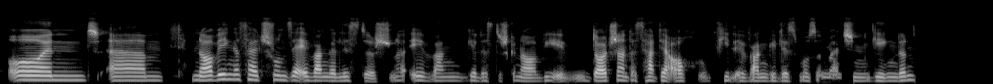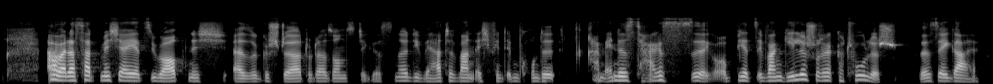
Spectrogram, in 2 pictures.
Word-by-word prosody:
Und, 200 Hz, -1 st, +4 dB
ähm, 185 Hz, 0 st, -1 dB, 0.3 s
Norwegen 210 Hz, +4 st, +3 dB
ist 230 Hz, -, -6 dB
halt 210 Hz, -2 st, +1 dB
schon 210 Hz, -2 st, -2 dB
sehr 195 Hz, -, +2 dB
evangelistisch 175 Hz, -4 st, -1 dB
ne -, -, -10 dB
evangelistisch, 175 Hz, -3 st, -6 dB
genau. 155 Hz, -4 st, -2 dB
Wie 180 Hz, +1 st, -5 dB, 0.2 s
Deutschland, 175 Hz, +2 st, +4 dB
das -, -, -11 dB
hat 180 Hz, 0 st, -1 dB
ja 175 Hz, -, +3 dB
auch 165 Hz, -1 st, -3 dB
viel 185 Hz, +3 st, -10 dB
Evangelismus 165 Hz, +1 st, -5 dB
in -, -, -11 dB
manchen 160 Hz, +1 st, -1 dB
Gegenden. 175 Hz, +4 st, -4 dB, 1.3 s
Aber 190 Hz, -, +10 dB
das 190 Hz, +2 st, +6 dB
hat 200 Hz, -1 st, +4 dB
mich 195 Hz, 0 st, +2 dB
ja 185 Hz, -, +4 dB
jetzt 170 Hz, -2 st, +3 dB
überhaupt 160 Hz, 0 st, +4 dB
nicht, 150 Hz, -2 st, -4 dB
also, 140 Hz, +1 st, -1 dB
gestört 140 Hz, 0 st, +1 dB
oder 145 Hz, 0 st, -4 dB
Sonstiges. 145 Hz, +3 st, -9 dB
Ne, 175 Hz, 0 st, -3 dB
die 160 Hz, -2 st, -8 dB
Werte 155 Hz, +2 st, -4 dB
waren 155 Hz, -1 st, +1 dB
ich -, -, -5 dB
finde 150 Hz, -1 st, -9 dB
im 155 Hz, -, -12 dB
Grunde 155 Hz, +1 st, -4 dB, 0.4 s
am -, -, -6 dB
Ende 190 Hz, -1 st, +1 dB
des 185 Hz, -, -1 dB
Tages, 190 Hz, -3 st, -4 dB
äh, 175 Hz, -, 0 dB
ob 155 Hz, -, -8 dB
jetzt 180 Hz, -2 st, -1 dB
evangelisch 185 Hz, +6 st, +2 dB
oder 185 Hz, -1 st, 0 dB
katholisch, 215 Hz, -, 0 dB, 0.2 s
das -, -, -1 dB
ist 160 Hz, -, -10 dB
ja 165 Hz, -, +4 dB
egal. 150 Hz, -4 st, +1 dB
175 Hz, 170 wpm, -24 LUFS, 155-190 Hz, 1.3 s, Aber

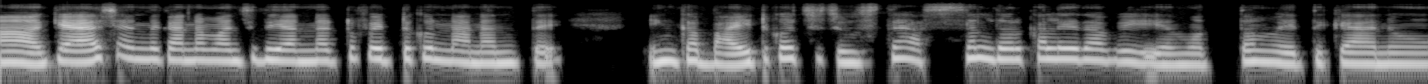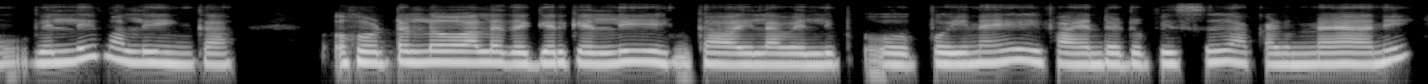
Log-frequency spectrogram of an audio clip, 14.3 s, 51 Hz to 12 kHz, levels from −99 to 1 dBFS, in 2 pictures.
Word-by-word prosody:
ఆ! 215 Hz, -, +5 dB, 0.3 s
క్యాష్ 230 Hz, +6 st, +7 dB
ఎందుకన్నా 250 Hz, -1 st, 0 dB
మంచిది 235 Hz, +1 st, +1 dB
అన్నట్టు 230 Hz, +3 st, -1 dB
పెట్టుకున్నానంతే. 225 Hz, -5 st, 0 dB, 0.5 s
ఇంకా 235 Hz, +1 st, +3 dB
బయటకొచ్చి 255 Hz, +8 st, 0 dB
చూస్తే 215 Hz, +5 st, -2 dB
అస్సలు 280 Hz, +5 st, -2 dB
దొరకలేదు 260 Hz, 0 st, +2 dB
అవి 225 Hz, -2 st, -2 dB, 0.3 s
మొత్తం 225 Hz, +6 st, -3 dB
వెతికాను, 195 Hz, 0 st, -1 dB, 0.3 s
వెళ్ళి 220 Hz, +5 st, +1 dB
మళ్ళీ 215 Hz, -3 st, +1 dB
ఇంక 190 Hz, 0 st, -5 dB, 0.7 s
హోటల్లో 215 Hz, +1 st, +2 dB
వాళ్ళ 215 Hz, 0 st, +2 dB
దగ్గరికేళ్లి 205 Hz, +1 st, +1 dB, 0.2 s
ఇంకా 200 Hz, -, -3 dB, 0.2 s
ఇలా 190 Hz, 0 st, 0 dB
వెళ్ళి 185 Hz, +1 st, 0 dB, 0.2 s
పో 190 Hz, -, -3 dB, 0.2 s
పోయినాయి 205 Hz, +4 st, +2 dB, 0.2 s
500 190 Hz, -1 st, 0 dB
రూపీసు 200 Hz, +3 st, -3 dB, 0.2 s
అక్కడ 190 Hz, -2 st, -5 dB
ఉన్నాయా 195 Hz, +1 st, +1 dB
అని 225 Hz, +6 st, +1 dB
215 Hz, 125 wpm, -24 LUFS, 195-240 Hz, 0.7 s, క్యాష్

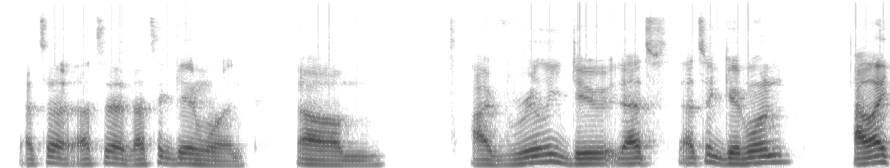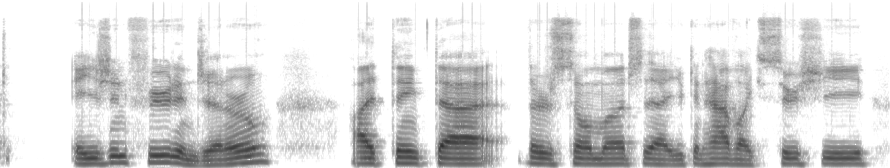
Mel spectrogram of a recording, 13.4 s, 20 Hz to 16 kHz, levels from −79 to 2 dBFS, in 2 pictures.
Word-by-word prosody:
That's -, -, -11 dB
a -, -, -2 dB
that's 110 Hz, +2 st, -7 dB
a 120 Hz, -4 st, -1 dB
that's 105 Hz, +1 st, -6 dB
a 140 Hz, -, -5 dB
good 115 Hz, -1 st, -2 dB
one. 90 Hz, -4 st, -5 dB, 0.4 s
Um, 95 Hz, -2 st, -2 dB, 0.7 s
I 105 Hz, -, -3 dB
really 125 Hz, +11 st, -2 dB
do 120 Hz, 0 st, -1 dB
that's 120 Hz, +1 st, -2 dB
that's 125 Hz, +6 st, -7 dB
a 155 Hz, -, -2 dB
good 120 Hz, -1 st, +1 dB
one, 150 Hz, +4 st, 0 dB, 0.5 s
I -, -, +5 dB
like -, -, +5 dB, 0.5 s
Asian 120 Hz, +5 st, +2 dB
food 150 Hz, 0 st, +2 dB
in 110 Hz, -7 st, +3 dB
general. 120 Hz, -, +2 dB, 0.6 s
I 125 Hz, -1 st, +4 dB
think 130 Hz, -1 st, +2 dB
that 115 Hz, -2 st, +5 dB
there's 120 Hz, -3 st, +1 dB
so 120 Hz, -2 st, +2 dB
much 115 Hz, 0 st, 0 dB
that 110 Hz, -4 st, +1 dB
you 105 Hz, -, -4 dB
can 115 Hz, +1 st, -5 dB
have, 115 Hz, -1 st, +1 dB
like, 100 Hz, -3 st, -1 dB
sushi, 120 Hz, +1 st, -2 dB
115 Hz, 155 wpm, -24 LUFS, 110-125 Hz, 0.7 s, I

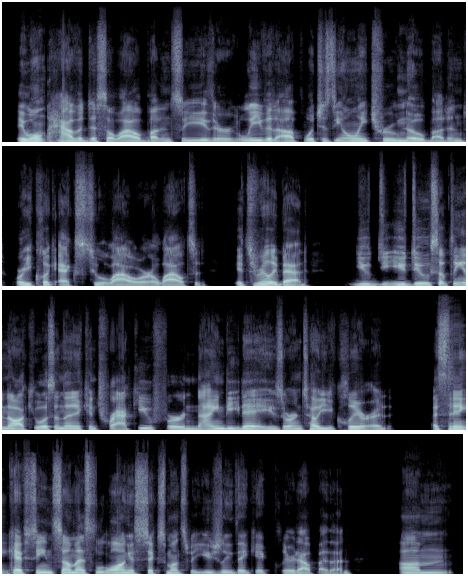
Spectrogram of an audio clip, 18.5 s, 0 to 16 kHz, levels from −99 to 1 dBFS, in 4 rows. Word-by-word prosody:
it 130 Hz, -, +4 dB
won't 130 Hz, +1 st, +4 dB
have 115 Hz, -1 st, +2 dB
a 110 Hz, -, +1 dB
disallow 100 Hz, -1 st, +1 dB
button, 90 Hz, -1 st, -3 dB
so 95 Hz, -, -7 dB
you 100 Hz, +2 st, -2 dB
either 100 Hz, -3 st, -3 dB
leave 120 Hz, +6 st, 0 dB
it 140 Hz, -, +3 dB
up, 95 Hz, +1 st, 0 dB
which 100 Hz, -2 st, -2 dB
is 95 Hz, -, -5 dB
the 95 Hz, +2 st, -4 dB
only 105 Hz, +2 st, +1 dB
true 105 Hz, 0 st, -3 dB
"no" 95 Hz, -1 st, +1 dB
button, 80 Hz, +2 st, -6 dB, 0.2 s
or 115 Hz, -, +2 dB
you 110 Hz, -, +1 dB
click -, -, -2 dB
x -, -, -1 dB
to -, -, -4 dB
allow 85 Hz, -, +1 dB
or 85 Hz, -, -2 dB
allow 90 Hz, 0 st, +1 dB
to -, -, -12 dB, 0.3 s
it's -, -, -4 dB
really -, -, +5 dB
bad. -, -, +2 dB, 0.4 s
You 140 Hz, 0 st, -2 dB
d 145 Hz, +3 st, -7 dB
you 165 Hz, +4 st, +1 dB
do 180 Hz, +6 st, +2 dB
something 170 Hz, -2 st, 0 dB
innocuous, 110 Hz, -3 st, +3 dB
and 120 Hz, -, -1 dB
then 110 Hz, -, +3 dB
it 115 Hz, -, -1 dB
can 110 Hz, -, -4 dB
track 135 Hz, -, 0 dB
you 130 Hz, -3 st, -2 dB
for 110 Hz, -2 st, -1 dB
90 100 Hz, +1 st, +1 dB
days, 95 Hz, -2 st, +1 dB
or 95 Hz, 0 st, +1 dB
until 100 Hz, +3 st, +1 dB
you 100 Hz, -3 st, -1 dB
clear 110 Hz, -1 st, +1 dB
it. -, -, -5 dB, 0.4 s
I -, -, +1 dB
think 150 Hz, -2 st, +2 dB
I've 125 Hz, -, +7 dB
seen 120 Hz, -3 st, +1 dB
some 110 Hz, -1 st, +3 dB
as 100 Hz, +1 st, +1 dB
long 105 Hz, +1 st, +3 dB
as 100 Hz, -, -1 dB
6 110 Hz, -1 st, -2 dB
months, 95 Hz, -3 st, -1 dB
but 80 Hz, -, -8 dB
usually 95 Hz, -1 st, -4 dB
they 85 Hz, 0 st, -2 dB
get 90 Hz, -4 st, -8 dB
cleared 90 Hz, -1 st, -3 dB
out -, -, -1 dB
by -, -, -8 dB
then. -, -, -10 dB, 0.5 s
Um 95 Hz, -3 st, -1 dB
105 Hz, 225 wpm, -26 LUFS, 95-115 Hz, 0.5 s, I've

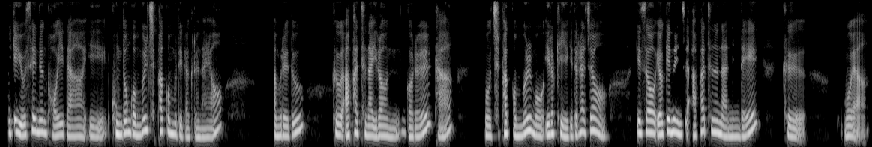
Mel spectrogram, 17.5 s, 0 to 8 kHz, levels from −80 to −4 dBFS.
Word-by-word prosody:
이게 195 Hz, 0 st, +2 dB
요새는 200 Hz, +4 st, +2 dB
거의 160 Hz, 0 st, -2 dB
다 145 Hz, -2 st, -3 dB
이 140 Hz, -2 st, -4 dB
공동 195 Hz, +2 st, +3 dB
건물 185 Hz, +5 st, +2 dB
집합 220 Hz, -2 st, -2 dB
건물이라 175 Hz, -, 0 dB
그러나요? 135 Hz, -, -3 dB, 1.0 s
아무래도 155 Hz, -, 0 dB, 0.5 s
그 170 Hz, -5 st, +1 dB
아파트나 165 Hz, 0 st, +1 dB
이런 145 Hz, -2 st, -1 dB
거를 160 Hz, -, 0 dB
다 -, -, -1 dB, 0.6 s
뭐 160 Hz, -1 st, +1 dB
집합 175 Hz, +6 st, +1 dB
건물 165 Hz, +9 st, +3 dB
뭐 155 Hz, -6 st, +1 dB
이렇게 180 Hz, +1 st, +2 dB
얘기들 150 Hz, +4 st, -1 dB
하죠? 205 Hz, -, 0 dB, 0.6 s
그래서 200 Hz, -1 st, +3 dB
여기는 185 Hz, +5 st, +4 dB
인제 180 Hz, -1 st, +1 dB
아파트는 205 Hz, +4 st, +1 dB
아닌데 145 Hz, -, 0 dB, 0.5 s
그 145 Hz, -5 st, -2 dB, 0.8 s
뭐야 150 Hz, 0 st, -1 dB
170 Hz, 235 characters per minute, -24 LUFS, 150-200 Hz, 1.0 s, 여기는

